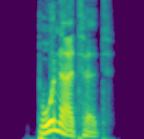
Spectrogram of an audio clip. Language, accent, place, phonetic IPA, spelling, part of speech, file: German, Germany, Berlin, [ˈboːnɐtət], bohnertet, verb, De-bohnertet.ogg
- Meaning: inflection of bohnern: 1. second-person plural preterite 2. second-person plural subjunctive II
